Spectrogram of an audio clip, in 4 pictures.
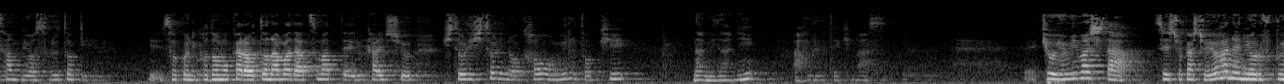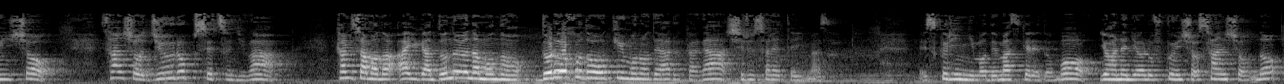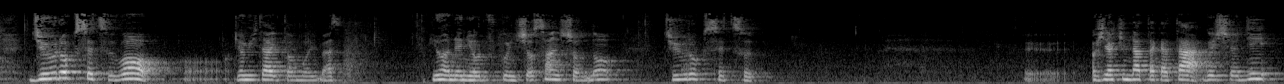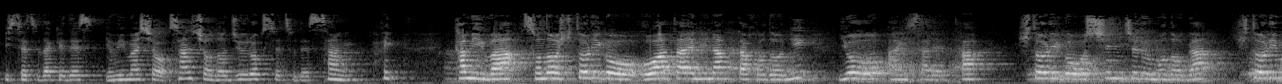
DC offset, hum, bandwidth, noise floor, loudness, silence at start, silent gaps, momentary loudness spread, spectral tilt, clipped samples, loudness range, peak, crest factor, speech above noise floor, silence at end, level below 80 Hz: under 0.1%; none; 11.5 kHz; -49 dBFS; -19 LUFS; 0 s; none; 18 LU; -4.5 dB/octave; under 0.1%; 15 LU; 0 dBFS; 20 dB; 30 dB; 0 s; -46 dBFS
